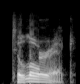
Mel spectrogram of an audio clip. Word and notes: telluric: American English

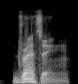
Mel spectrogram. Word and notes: dressing: British English

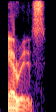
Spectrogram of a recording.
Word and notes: Aries: British English

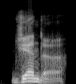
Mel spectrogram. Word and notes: gender: British English

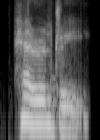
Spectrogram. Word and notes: heraldry: Indian

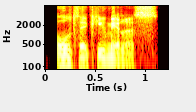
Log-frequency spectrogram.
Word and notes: altocumulus: British English

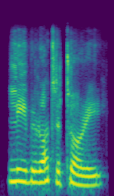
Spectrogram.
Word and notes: laevorotatory: Indian

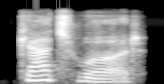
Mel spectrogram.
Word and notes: catchword: Indian

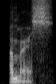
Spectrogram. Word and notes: amerce: American English

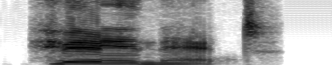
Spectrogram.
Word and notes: hairnet: Indian

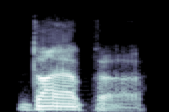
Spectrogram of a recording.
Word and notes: diaper: British English

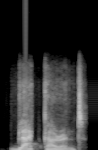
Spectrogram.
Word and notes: blackcurrant: Indian

